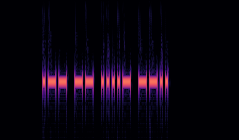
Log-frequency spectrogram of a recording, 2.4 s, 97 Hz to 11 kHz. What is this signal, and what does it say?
Morse code, heard as a keyed tone, about 43 wpm, 700 Hz. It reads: WM4Z
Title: USA Call Signs - 4 Characters - 45wpm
